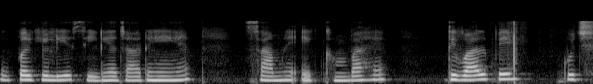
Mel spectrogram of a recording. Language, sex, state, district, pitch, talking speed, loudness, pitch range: Hindi, female, Haryana, Rohtak, 205 Hz, 140 wpm, -20 LUFS, 190-225 Hz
